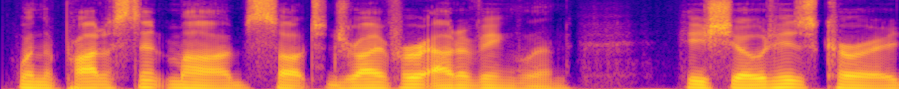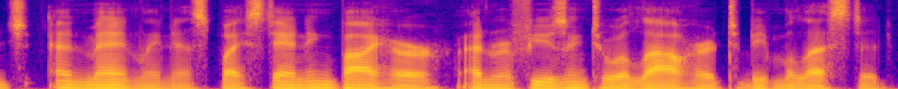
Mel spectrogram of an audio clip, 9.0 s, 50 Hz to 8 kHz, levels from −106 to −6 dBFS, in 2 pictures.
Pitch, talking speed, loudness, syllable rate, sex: 95 Hz, 195 wpm, -18 LUFS, 5.3 syllables/s, male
